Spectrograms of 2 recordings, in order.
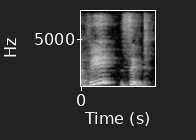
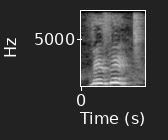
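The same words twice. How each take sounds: First: VISIT broken as vi, pause, sit; split into syllables. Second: Said in the usual way. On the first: Shown as a demonstration. Teacher showing children the two syllables, "visit" split as vi-sit. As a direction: say "visit" in two separate beats. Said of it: "two syllables". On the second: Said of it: "And two syllable words".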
